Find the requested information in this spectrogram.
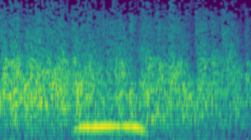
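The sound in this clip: Audience applause welcoming panel guests to a discussion of a TV series, a continuous, even clatter of many hands, with a brief steady tone sounding through the middle.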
